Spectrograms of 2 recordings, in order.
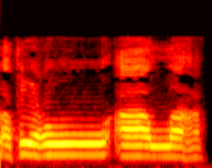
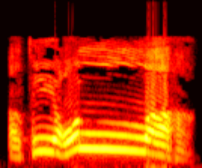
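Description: First: أطيعوا الله with the و held long, atiʿuu allah; wrong long vowel. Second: أطيعوا الله with the و unsaid, atiʿu-llah; dropped long vowel. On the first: Teacher showing students the wrong recitation, long vowel kept. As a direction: say أطيعوا الله keeping a full long u before الله. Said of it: "لا نقول". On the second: Teacher reciting the verse the correct way for students. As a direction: say أطيعوا الله running into the doubled l of الله. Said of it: "لا نقول أطيعوا الله". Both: Shown as a demonstration.

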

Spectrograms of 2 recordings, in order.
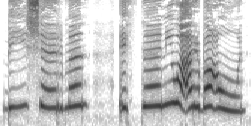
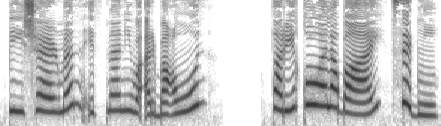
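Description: First: Very high, elated recital; excited reciting. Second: Higher, sing-out recitation, slowing; reciting an address. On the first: Dory delights in her memory, excited reciting. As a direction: repeat it proudly in a high, thrilled voice. Dory thrilled, repeats the address. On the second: Dory answers Marlin from memory, reciting. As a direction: recite it brightly, stretching the road name. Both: Acted.

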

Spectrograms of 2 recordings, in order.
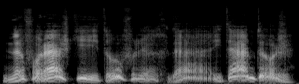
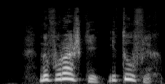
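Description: First: Put-on old man echoes the phrase, then slows, hedging; reluctant old Grosh. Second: Put-on young postman chiming in, slightly higher and louder; eager Stanley. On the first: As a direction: stall while answering the boy. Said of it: "ответил он". (Грош неохотно повторяет и медлит) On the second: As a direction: pick up the old man's words eagerly. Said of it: "подхватил Стэнли". (Стэнли с готовностью подхватывает)

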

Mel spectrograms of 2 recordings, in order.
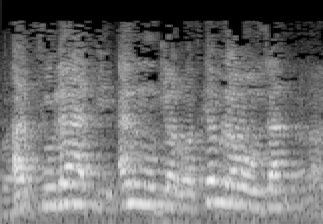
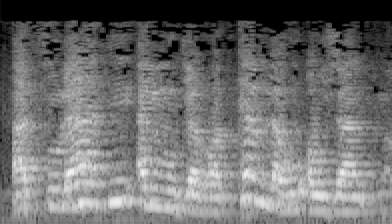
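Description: Both takes have the same delivery.

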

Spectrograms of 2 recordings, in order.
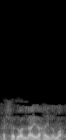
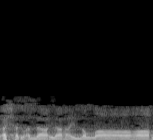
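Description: First: Said in the usual way. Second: Drawn-out call. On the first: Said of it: "يقول مثلًا الشهادة الأولى". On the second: Shown as a demonstration. Scholar showing students a muezzin overstretching the second line, slow and drawn out. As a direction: stretch every syllable of أشهد أن لا إله إلا الله slowly like a long call to prayer. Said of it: "ويطيل الثانية أطول من الأولى".

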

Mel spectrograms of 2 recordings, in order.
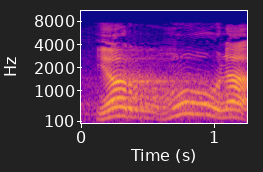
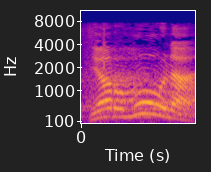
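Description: First: يرمون said slowly and clearly, falling; slow demo. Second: Said in the usual way. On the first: Shown as a demonstration. Teacher to class, slow careful يرمون. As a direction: stretch يرمون out for dictation. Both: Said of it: "فنقول ماذا".

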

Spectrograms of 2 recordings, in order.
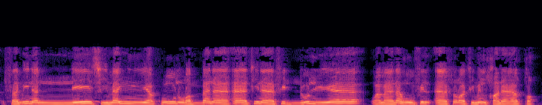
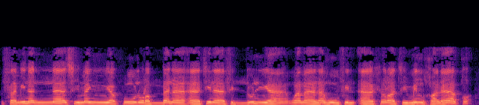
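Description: First: الناس as "an-nees", الدنيا ending near "eh"; imala and taqlil. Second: Said in the usual way. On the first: Shown as a demonstration. Teacher showing al-Duri's reading, "nees" for الناس, "dunyeh" for الدنيا. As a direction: tilt الناس to "ee", الدنيا slightly to "eh". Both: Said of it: "أمال لفظ الناس وقلل لفظ الدنيا".

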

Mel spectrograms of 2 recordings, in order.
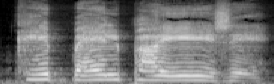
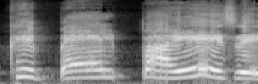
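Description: First: Very slow, dreamy exclamation at normal volume; overjoyed, drooling delight. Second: High, very slow, loud marvelling; enraptured exclamation. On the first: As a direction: linger blissfully on every word. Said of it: "sputando dalla soverchia consolazione". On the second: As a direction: savour it with rising wonder, stretched out. Longing for the dreamed land. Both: A narrator's reading.

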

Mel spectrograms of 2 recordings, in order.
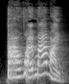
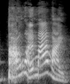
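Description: First: High, harsh quick snarl of a strange woman; menacing ghost woman voice; fierce old woman. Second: Much higher, fast hostile snap; menacing ghost woman voice; fierce old woman. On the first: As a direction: spit it out fast and hostile. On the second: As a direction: bite it off fast like an angry stranger. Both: Retold or imitated. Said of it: "cái giọng bà rất là hung dữ, nói rất là nhanh".

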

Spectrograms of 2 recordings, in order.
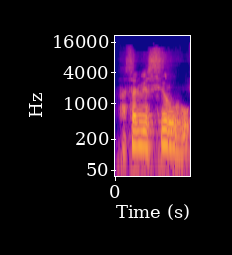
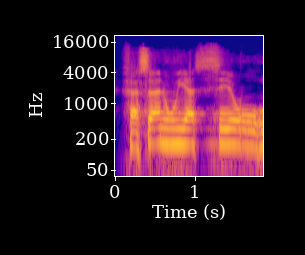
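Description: First: فسنيسره rattled off softly with clipped short vowels; faulty quick فسنيسره, vowels snatched. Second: فسنيسره recited slowly, each vowel given its full length; measured, correct tajweed فسنيسره. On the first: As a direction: rush فسنيسره, cheating each vowel of its length. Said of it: "نحذر من اختلاس الحركات هنا". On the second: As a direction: draw out فسنيسره evenly, no vowel snatched. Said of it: "لا". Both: Shown as a demonstration.

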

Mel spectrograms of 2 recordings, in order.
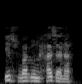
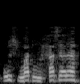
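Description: First: أسوة said "iswa", with i at the start; variant first vowel. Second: Said in the usual way. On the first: Shown as a demonstration. Teacher giving the alternative reading, أسوة as "iswa". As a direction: open أسوة on an i sound, not u. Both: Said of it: "يقرأ أيضًا".

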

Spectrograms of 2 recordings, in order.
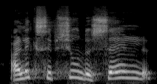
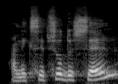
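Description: First: Said in the usual way. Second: Celle rising, quick puzzled echo; questioning echo. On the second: Acted. Count echoing the servant's words, rising on celle. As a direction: throw "celle" back up as a question. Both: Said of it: "répétai-je".

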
